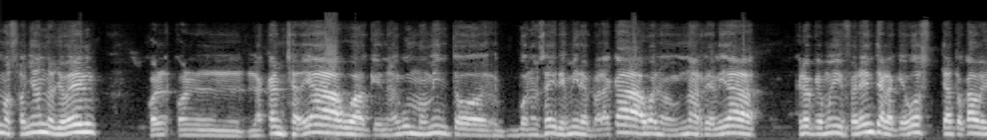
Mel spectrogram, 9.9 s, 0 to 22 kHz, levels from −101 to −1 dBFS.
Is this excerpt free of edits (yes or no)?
yes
